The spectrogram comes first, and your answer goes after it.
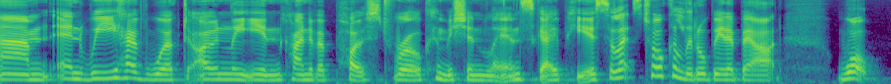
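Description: Her medium-pitched voice carries vocal fry and lively intonation, in an Australian accent. The woman is heard on a very clean recording with a silent background. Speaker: podcast host, finance broker. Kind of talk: casual podcast discussion; scripted intro. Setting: studio.

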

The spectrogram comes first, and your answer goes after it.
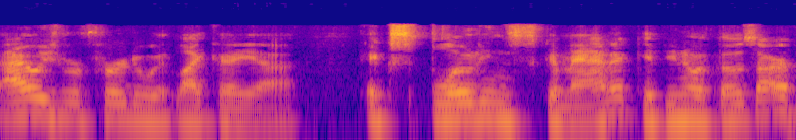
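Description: A man with a fairly high pitch speaks at a moderate pace, somewhat breathy, with ordinary pitch variation. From California, Silicon Valley. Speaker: horror writer and genre critic. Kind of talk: casual chat.

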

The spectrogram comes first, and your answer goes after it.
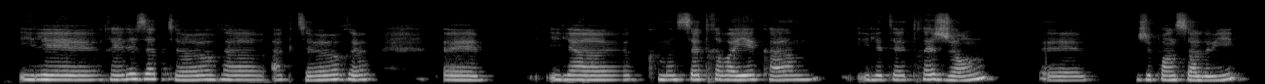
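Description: In a Russian accent, the voice carries a dark, mellow tone with monotone, flat intonation. The pace is very slow, with long, frequent pauses. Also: woman, fairly high pitch for a woman. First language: Russian (speaking French). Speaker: English teacher and French learner. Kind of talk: interview. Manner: halting, many hesitations.

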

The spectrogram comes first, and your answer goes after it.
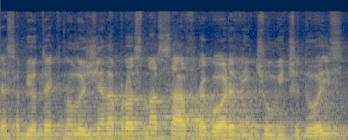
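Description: A man is speaking with audible room echo. Noticeable background noise runs behind him. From northern Paraná, Brazil (Londrina region). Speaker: agronomist. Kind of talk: interview.

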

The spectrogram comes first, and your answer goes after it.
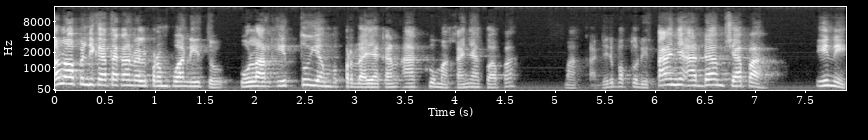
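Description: A man's raised, projected voice, high-pitched and very fast, with lively intonation and a bright, sharp, animated tone. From Bandung, West Java (ethnic Batak). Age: 50s. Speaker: pastor. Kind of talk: sermon. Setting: church, streamed online.

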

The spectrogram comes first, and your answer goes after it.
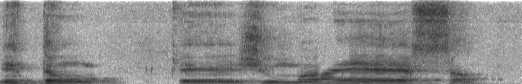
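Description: A man talks over noticeable background noise. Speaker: professor, actor and memorialist. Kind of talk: radio interview. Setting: remote online call.

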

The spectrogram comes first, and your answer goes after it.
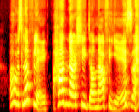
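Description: On a very clean recording with a silent background, a woman speaks with a southern English accent in a bright, sharp tone. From Brighton, southern England. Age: 40s. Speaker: yoga instructor and relationship coach. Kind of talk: interview chat.

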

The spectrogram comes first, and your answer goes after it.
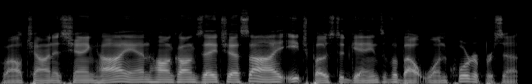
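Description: A man speaks quickly with a fairly low pitch and lively intonation in a normal speaking voice, on a very clean recording with a silent background. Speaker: financial news presenter. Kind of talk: scripted market news brief, read from copy. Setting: studio. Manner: crisp, brisk newsreader delivery rattling off figures; formal, measured and neutral in tone.

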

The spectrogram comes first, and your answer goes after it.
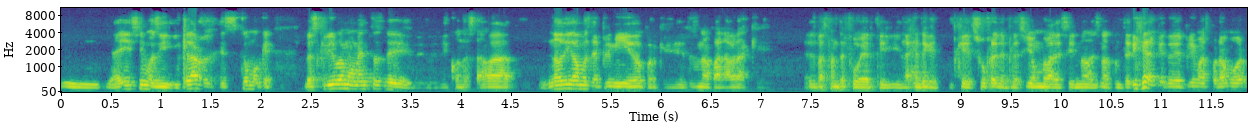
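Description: Talking at a very fast pace with a Latin American accent, a man at a medium pitch shows ordinary pitch variation and big swings in loudness. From Ecuador and Spain. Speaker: rapper. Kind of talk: casual chat.

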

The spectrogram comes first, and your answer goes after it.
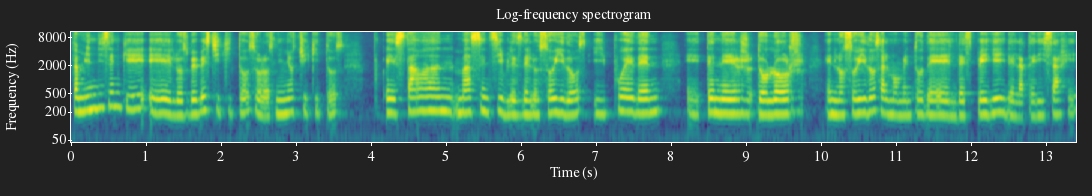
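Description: Speaking very slowly in a French accent, a woman keeps a medium pitch and fairly even intonation. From France. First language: French (speaking Spanish). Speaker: podcast host, tourism promoter. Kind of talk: casual monologue with travel advice.

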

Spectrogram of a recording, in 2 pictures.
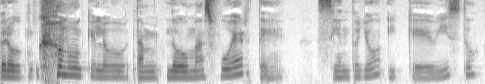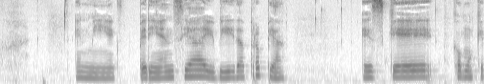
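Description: In a very clean recording with a silent background, a woman speaks at a fairly low pitch in a dark, mellow tone with ordinary pitch variation. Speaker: podcaster. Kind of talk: casual reflective monologue. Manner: halting; spontaneous.

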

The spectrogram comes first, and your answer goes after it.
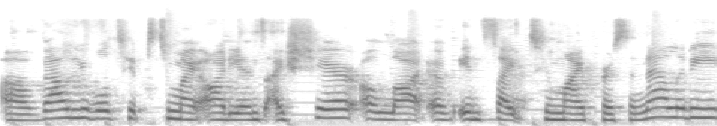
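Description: A woman's fairly high voice at a moderate pace, with fairly even intonation over noticeable background noise. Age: 20s. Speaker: marketing strategist. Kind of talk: interview.

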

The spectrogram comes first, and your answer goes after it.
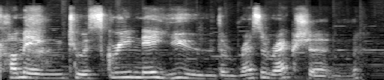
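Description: A put-on character voice at a middle pitch with lively intonation, over clear music in the background. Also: fairly slow pace. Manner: dramatic, grandiose.

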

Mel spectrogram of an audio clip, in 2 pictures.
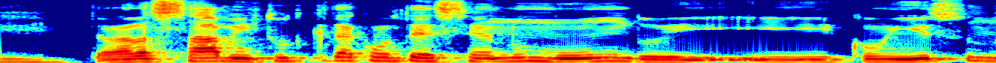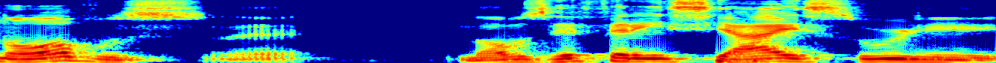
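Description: In a normal speaking voice, a man talks at fairly high pitch and a moderate pace with ordinary pitch variation. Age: 30s. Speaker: youth pastor. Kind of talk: casual chat.

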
